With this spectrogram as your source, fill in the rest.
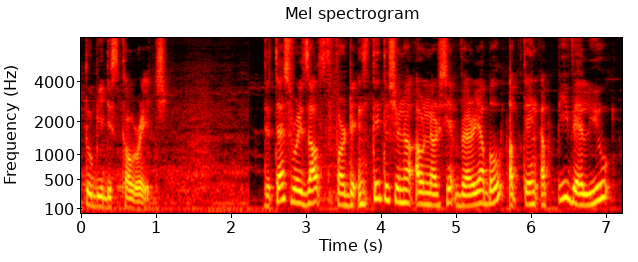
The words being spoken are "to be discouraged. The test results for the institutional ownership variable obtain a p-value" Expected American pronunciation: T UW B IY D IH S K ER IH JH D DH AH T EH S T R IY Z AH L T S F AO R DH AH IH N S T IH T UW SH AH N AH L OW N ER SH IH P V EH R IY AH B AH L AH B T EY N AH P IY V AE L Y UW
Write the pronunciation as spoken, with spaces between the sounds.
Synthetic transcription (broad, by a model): T UW B IY D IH S K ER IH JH D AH T EH S T R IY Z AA L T S F AO R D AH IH N S T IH T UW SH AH N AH L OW N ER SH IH P V EH R IY AH B AH L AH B T EY N AH P IY V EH L Y UW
